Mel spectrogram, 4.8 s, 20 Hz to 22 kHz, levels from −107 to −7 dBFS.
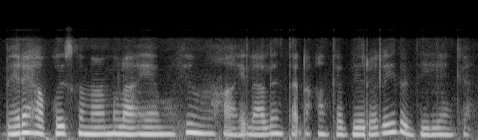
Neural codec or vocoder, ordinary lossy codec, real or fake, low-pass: codec, 16 kHz, about 1 kbps, DyCAST, with the encoder's durations; Opus, 32 kbps; fake; 7.2 kHz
